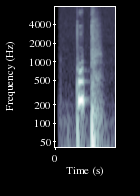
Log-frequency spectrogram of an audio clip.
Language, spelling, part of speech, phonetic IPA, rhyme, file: Russian, пуп, noun, [pup], -up, Ru-пуп.ogg
- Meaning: belly button, navel, umbilicus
